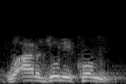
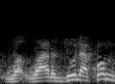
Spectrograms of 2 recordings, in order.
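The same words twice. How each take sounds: First: The vowel after the L is 'i'. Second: The vowel after the L is 'a'. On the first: The ending copies the neighbouring word. "هذه للمجاورة، اللي قبلها مجرور فجرت" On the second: The feet are joined to the washing. "بالنصب كده"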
